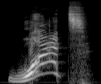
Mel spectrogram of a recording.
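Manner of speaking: stunned, scoffing what; incredulous what. Real, not acted. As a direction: react as if the claim is absurd. Disbelief at a rumour read out.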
